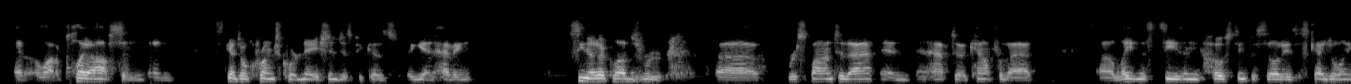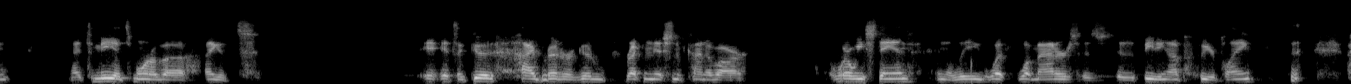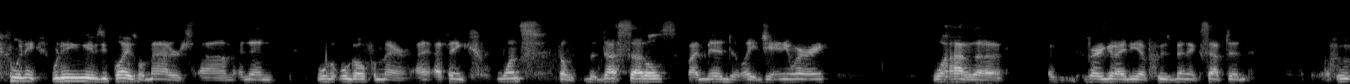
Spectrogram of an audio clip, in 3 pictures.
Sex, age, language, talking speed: male, 30-49, English, 175 wpm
